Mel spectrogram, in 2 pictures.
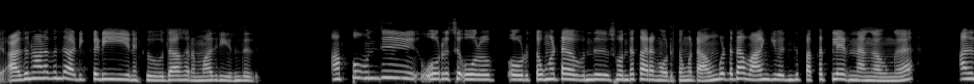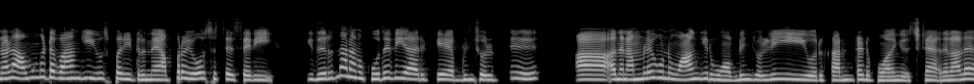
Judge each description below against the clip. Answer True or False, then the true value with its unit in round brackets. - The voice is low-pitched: False (225 Hz)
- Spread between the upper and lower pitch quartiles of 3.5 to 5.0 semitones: True (4.0 semitones)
